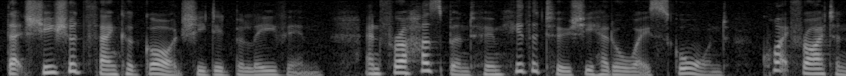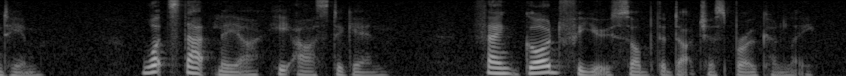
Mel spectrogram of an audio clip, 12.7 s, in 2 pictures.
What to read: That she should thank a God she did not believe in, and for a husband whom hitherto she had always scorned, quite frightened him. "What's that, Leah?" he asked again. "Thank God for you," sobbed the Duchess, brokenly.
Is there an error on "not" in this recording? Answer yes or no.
yes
